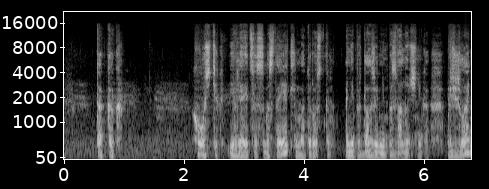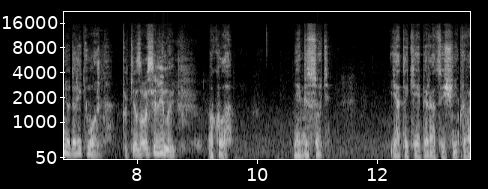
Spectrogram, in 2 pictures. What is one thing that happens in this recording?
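An older man speaks calmly nearby.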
